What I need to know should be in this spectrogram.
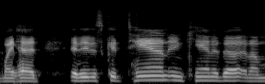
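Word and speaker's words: Catan: and I'm gonna say it's Katan my that's my pronunciation K I'm Canadian you can blame it on me being Canadian you know it is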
